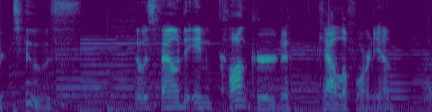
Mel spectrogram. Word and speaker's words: Concord: This is a tapier tooth that was found in Conquered, California. Uh, not Concord. It's pronounced Conquered.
